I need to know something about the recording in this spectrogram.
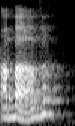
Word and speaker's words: above: on our word wall that starts with A, but it sounds like a U. So it is a tricky one because it does say at the beginning and also has that silent E on the end that you can't hear.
